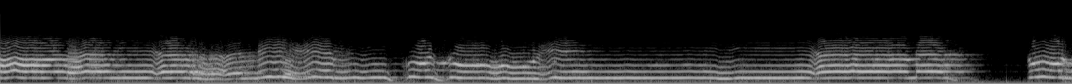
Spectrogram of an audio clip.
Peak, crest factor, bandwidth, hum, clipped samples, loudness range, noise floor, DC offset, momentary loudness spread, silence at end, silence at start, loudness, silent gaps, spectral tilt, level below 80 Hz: -12 dBFS; 10 dB; 3.8 kHz; none; under 0.1%; 1 LU; -48 dBFS; 3%; 6 LU; 0 s; 0 s; -23 LUFS; none; -10 dB/octave; -56 dBFS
